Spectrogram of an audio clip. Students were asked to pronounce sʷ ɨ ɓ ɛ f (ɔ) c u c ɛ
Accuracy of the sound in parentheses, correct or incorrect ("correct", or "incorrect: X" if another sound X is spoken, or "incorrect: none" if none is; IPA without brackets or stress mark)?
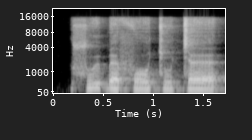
incorrect: o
